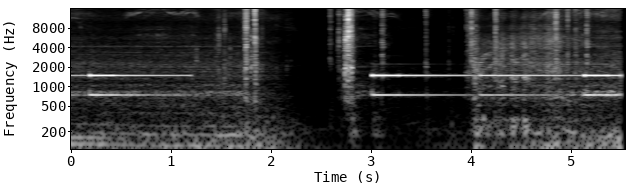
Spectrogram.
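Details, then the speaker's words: Old Ford van with a dead 12 V battery revived by charging with a DC stick welder, now 12.7 V: two-tone door chime, short crank, engine catches quickly and settles to an even idle; battery cranks strongly. "wow that's crazy that sounds very good"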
